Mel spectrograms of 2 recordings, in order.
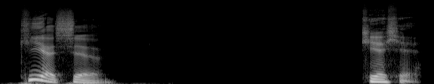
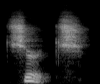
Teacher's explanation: In English, we have morphed that original German K into a ch. So what was once k has become ch.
